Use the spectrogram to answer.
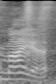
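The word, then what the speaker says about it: Maja: Yeah, his sister was named Maria, but they called her Maya, spelled with a J.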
